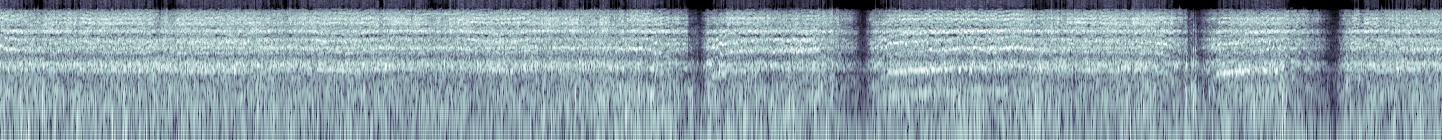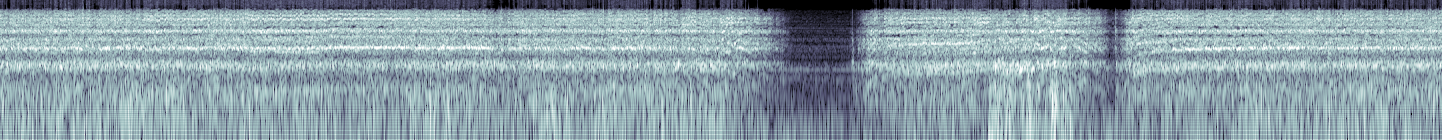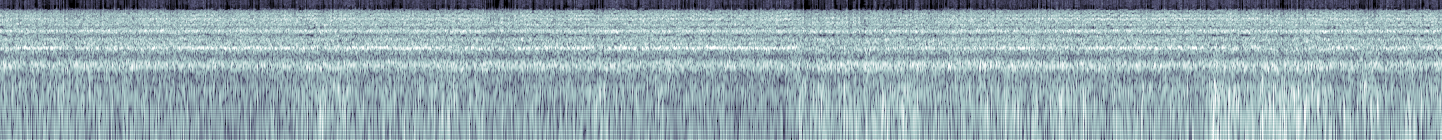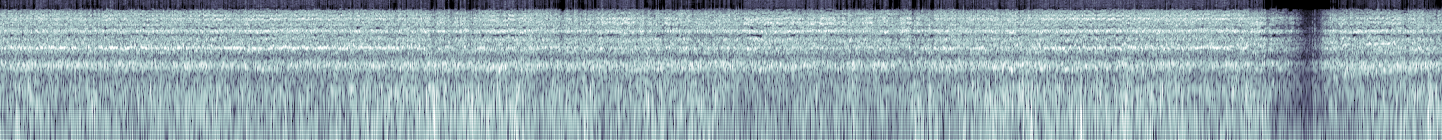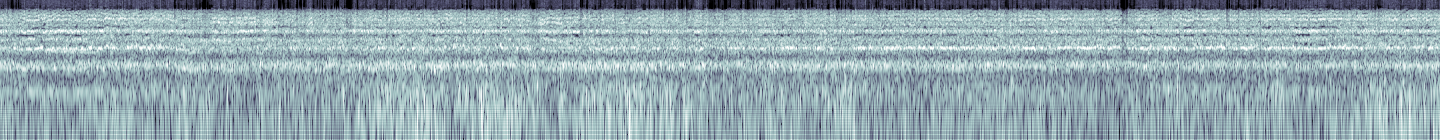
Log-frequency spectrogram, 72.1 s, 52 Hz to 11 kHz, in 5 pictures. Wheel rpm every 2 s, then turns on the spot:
210, 220, 220, 160, 140, 190, 110, 220, 230, 230, 220, 70, 140, 210, 230, 240, 230, 230, 230, 230, 230, 230, 230, 230, 230, 230, 230, 220, 140, 220, 220, 230, 230, 230, 230, 230.
none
